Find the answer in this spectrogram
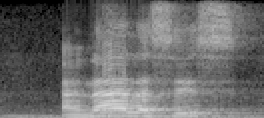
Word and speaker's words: analysis: Analysis, stress shift to the second syllable.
